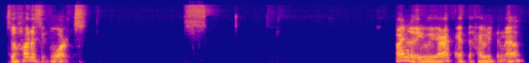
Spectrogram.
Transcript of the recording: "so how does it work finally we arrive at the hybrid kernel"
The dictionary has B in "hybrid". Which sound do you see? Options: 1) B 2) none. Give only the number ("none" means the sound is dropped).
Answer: 2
